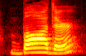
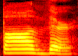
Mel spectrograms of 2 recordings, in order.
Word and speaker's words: bother: Cuidado con la pronunciación porque no es bother ni bother, sino bother, bother.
